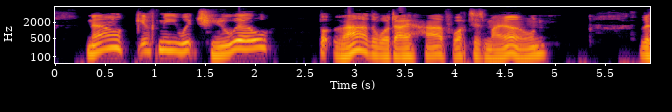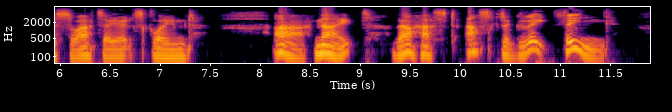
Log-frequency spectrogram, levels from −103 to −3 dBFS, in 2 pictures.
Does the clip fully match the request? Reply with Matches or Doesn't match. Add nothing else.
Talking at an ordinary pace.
Doesn't match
